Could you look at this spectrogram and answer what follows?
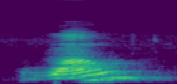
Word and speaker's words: wāw: Waw, so this is either a w as a W, or it's the long vowel U, and we will see when.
